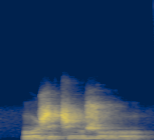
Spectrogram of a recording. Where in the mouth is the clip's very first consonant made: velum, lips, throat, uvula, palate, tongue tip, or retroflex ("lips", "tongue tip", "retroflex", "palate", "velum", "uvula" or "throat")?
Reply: retroflex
